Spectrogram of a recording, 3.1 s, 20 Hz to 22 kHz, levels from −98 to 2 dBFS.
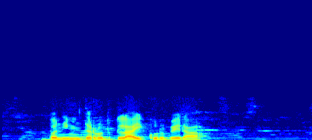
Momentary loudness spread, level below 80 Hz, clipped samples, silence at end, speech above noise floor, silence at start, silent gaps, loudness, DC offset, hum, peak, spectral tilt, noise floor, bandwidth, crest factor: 6 LU; -72 dBFS; under 0.1%; 1.1 s; 41 dB; 0.45 s; none; -32 LUFS; under 0.1%; none; -12 dBFS; -6 dB/octave; -71 dBFS; 5.6 kHz; 20 dB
